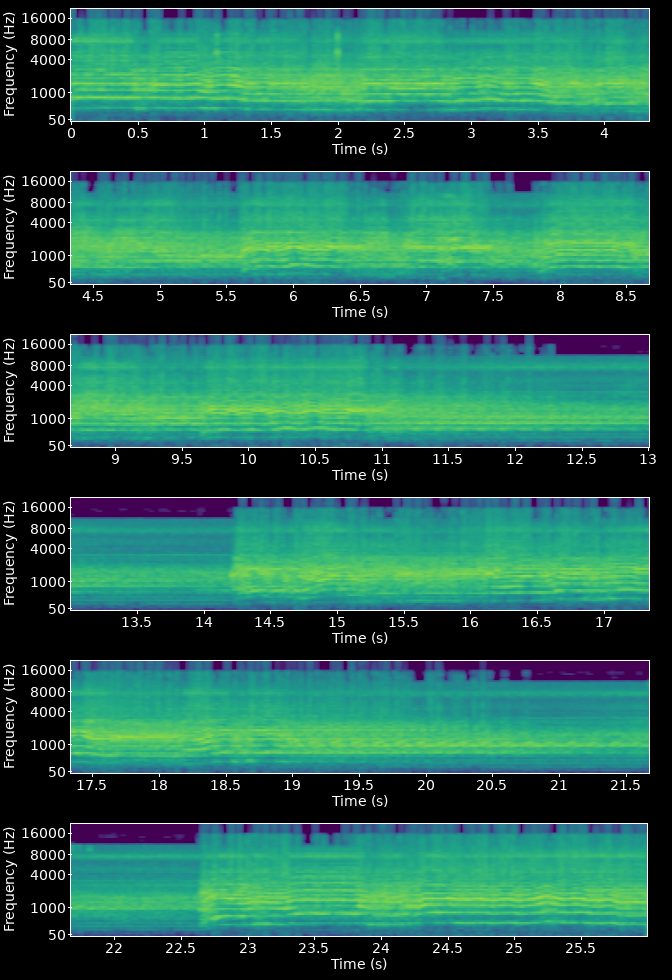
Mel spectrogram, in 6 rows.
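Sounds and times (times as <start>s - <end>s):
ornamented call to prayer melody: 0.0s - 26.0s.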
